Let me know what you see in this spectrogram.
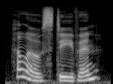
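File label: hello, female; trainer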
